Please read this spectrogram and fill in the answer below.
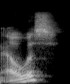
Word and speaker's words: Elwes: How do you pronounce his last name? Elwes.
